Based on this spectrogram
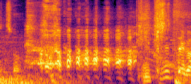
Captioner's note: laughing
